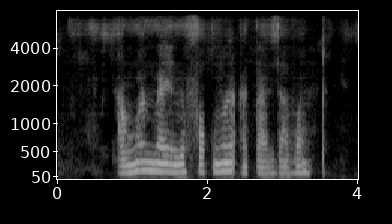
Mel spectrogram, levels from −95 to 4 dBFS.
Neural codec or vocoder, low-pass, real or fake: codec, 24 kHz, 1 kbps, SNAC; 7.2 kHz; fake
